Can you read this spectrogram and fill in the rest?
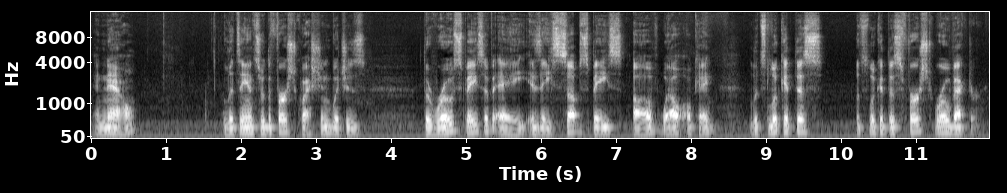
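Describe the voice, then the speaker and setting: A man with a middle-pitched voice that has worn thin and hoarse from recording lecture after lecture. He walks through a math lesson patiently, often restarting and repeating his phrases. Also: slow pace, darkish tone. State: voice tired from recording many videos. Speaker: math teacher.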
